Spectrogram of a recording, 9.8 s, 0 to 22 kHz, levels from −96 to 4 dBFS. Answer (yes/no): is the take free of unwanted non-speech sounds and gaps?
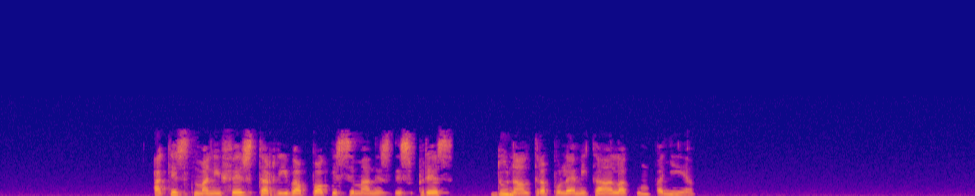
yes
